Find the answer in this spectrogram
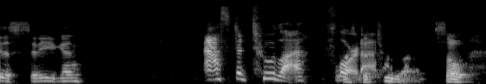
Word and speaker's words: Astatula: Astatula, Florida.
